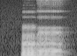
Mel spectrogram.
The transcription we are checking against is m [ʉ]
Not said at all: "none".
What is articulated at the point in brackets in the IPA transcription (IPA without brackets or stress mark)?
ʉ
